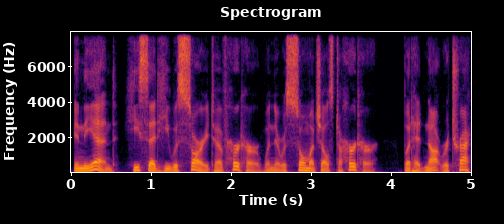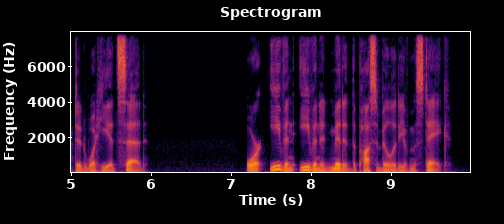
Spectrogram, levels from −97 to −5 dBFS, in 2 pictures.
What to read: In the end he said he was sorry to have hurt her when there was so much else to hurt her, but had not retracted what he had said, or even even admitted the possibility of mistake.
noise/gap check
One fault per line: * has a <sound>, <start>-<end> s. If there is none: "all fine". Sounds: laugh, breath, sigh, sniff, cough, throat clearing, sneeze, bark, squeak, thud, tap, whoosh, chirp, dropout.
all fine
